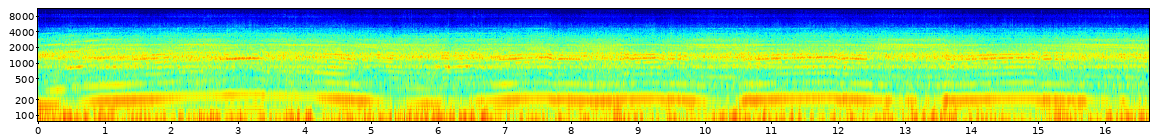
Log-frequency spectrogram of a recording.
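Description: Motorcycle engine running under way, its pitch rising and falling several times with throttle and gear changes, over a steady low rumble.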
